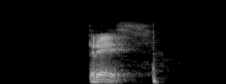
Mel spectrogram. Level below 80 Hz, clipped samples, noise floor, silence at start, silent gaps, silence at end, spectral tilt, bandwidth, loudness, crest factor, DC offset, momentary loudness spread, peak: -68 dBFS; under 0.1%; -75 dBFS; 0.9 s; none; 0.7 s; -3.5 dB/octave; 7.8 kHz; -19 LUFS; 26 dB; under 0.1%; 21 LU; 0 dBFS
